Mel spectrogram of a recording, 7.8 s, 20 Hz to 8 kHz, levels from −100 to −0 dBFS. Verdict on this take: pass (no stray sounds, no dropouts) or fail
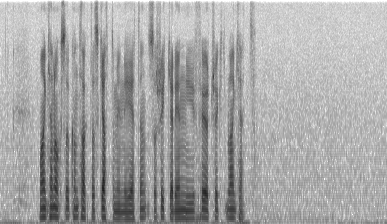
pass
